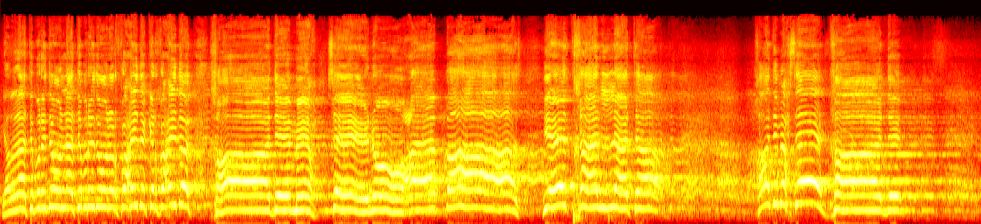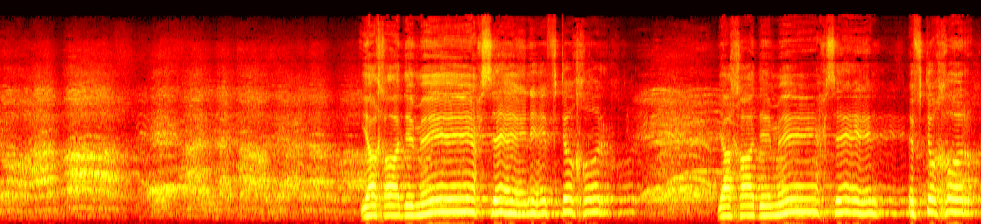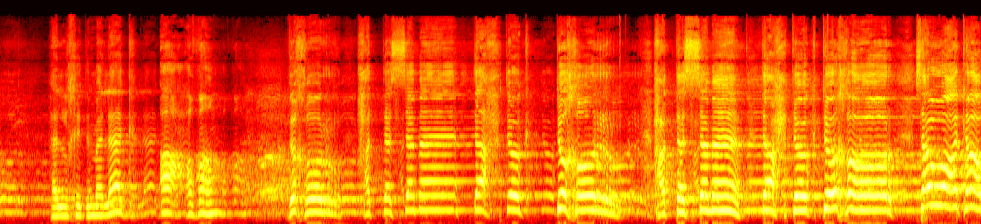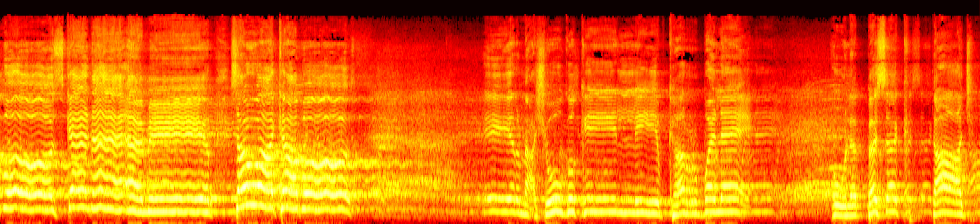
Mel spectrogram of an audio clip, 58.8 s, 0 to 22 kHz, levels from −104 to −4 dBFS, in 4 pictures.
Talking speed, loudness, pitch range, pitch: 50 wpm, -15 LUFS, 225-275 Hz, 250 Hz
